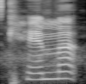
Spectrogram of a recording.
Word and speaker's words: Kim: My name is Kim, K-I-M, Marra, M-A-R-R-A, and this is...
